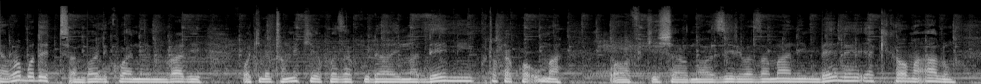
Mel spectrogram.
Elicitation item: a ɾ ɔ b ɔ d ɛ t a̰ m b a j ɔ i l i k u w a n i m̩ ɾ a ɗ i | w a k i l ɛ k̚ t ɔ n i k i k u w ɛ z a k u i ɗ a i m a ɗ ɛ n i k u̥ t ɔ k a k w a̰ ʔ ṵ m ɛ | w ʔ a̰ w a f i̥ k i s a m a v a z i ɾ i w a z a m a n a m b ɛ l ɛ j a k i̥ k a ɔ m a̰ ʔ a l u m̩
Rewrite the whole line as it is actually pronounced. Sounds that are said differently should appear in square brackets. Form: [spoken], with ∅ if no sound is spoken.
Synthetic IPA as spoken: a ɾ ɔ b ɔ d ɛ t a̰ m b a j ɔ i l i k u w a n i m̩ ɾ a ɗ i | w a k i l ɛ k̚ t ɔ n i k i k u w ɛ z a k u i ɗ a i m a ɗ ɛ n i k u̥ t ɔ k a k w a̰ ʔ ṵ m [a] | w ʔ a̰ w a f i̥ k i [ʃ] a m a [w] a z i ɾ i w a z a m a n [i] m b ɛ l ɛ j a k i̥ k a ɔ m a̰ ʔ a l u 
